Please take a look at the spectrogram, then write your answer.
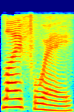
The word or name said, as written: lifeway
